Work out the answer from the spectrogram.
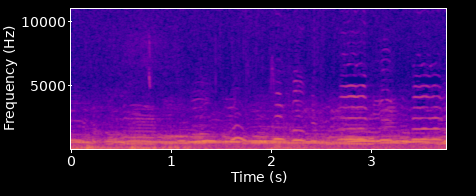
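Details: A flock of swans calling while gathering speed upwind for takeoff, early February around 8 a.m.; overlapping honks with several clearer, rising and falling notes standing out over the steady chorus.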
